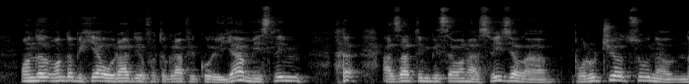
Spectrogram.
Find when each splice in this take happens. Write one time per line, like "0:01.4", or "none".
none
